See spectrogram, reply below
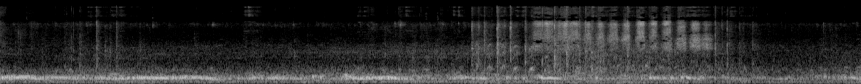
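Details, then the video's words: Fighting pigeons in Khan Abad, Afghanistan, coo in deep, throaty overlapping phrases; about halfway through a loud burst of wing flapping and rustling breaks over the steady cooing. "کفتر های جنگی پرشی در خانه آباد"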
